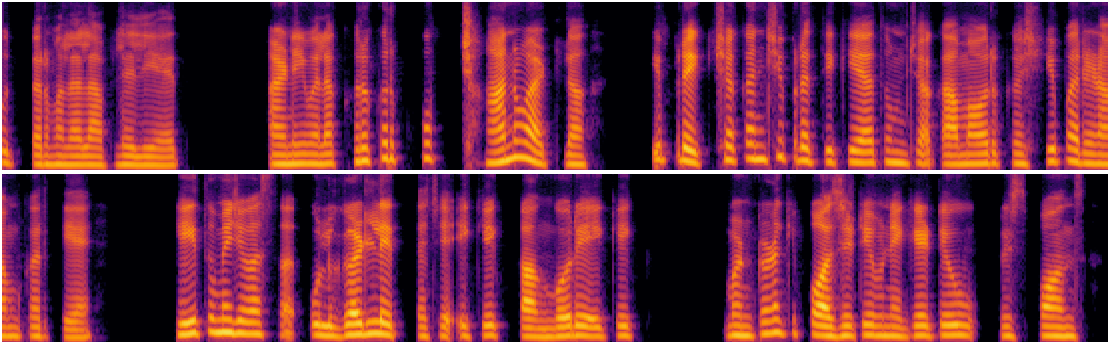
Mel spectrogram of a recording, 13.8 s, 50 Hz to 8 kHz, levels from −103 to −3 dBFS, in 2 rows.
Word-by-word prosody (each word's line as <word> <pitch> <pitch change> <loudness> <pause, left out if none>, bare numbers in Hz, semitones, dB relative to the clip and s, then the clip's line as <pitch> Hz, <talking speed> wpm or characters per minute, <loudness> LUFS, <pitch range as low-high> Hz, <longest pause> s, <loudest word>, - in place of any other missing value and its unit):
उत्तर 160 -3 -5
मला 155 -1 -1
लाभलेली 150 0 -2
आहेत. 140 0 -4 0.6
आणि 165 +1 +2
मला 170 0 0
खरोखर 225 +5 0 0.2
खूप 265 -1 -6 0.2
छान 190 +6 +3
वाटलं, 175 - +1 0.4
की - - -2
प्रेक्षकांची 235 - +2
प्रतिक्रिया 200 -3 0
तुमच्या 190 -4 -3
कामावर 170 +2 +1
कशी 175 +5 -4
परिणाम 170 -6 0
करते 150 -3 -6
आहे. 135 - -2 0.6
हे 200 +2 +7
तुम्ही 230 -1 +5
जेव्हा 205 -1 +4
स 195 -1 -7
उलगडलेत 190 +3 +5
त्याचे 160 0 -5
एक-एक 175 +1 -3
कांगोरे, 160 +2 +3
एक-एक 160 +2 -4 0.6
म्हणतो 180 +2 0
ना, 220 - +3
की 210 - -12
पॉझिटिव्ह, 175 0 +4
नेगेटिव्ह 175 +2 +1 0.2
रिस्पॉन्स 165 -1 -1
175 Hz, 150 wpm, -22 LUFS, 160-200 Hz, 0.6 s, हे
